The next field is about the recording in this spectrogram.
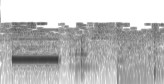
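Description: Telephone line tones while a call is transferred to a customer service agent: one long, steady beep lasting about a second, followed by fainter low hums and a brief blip.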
